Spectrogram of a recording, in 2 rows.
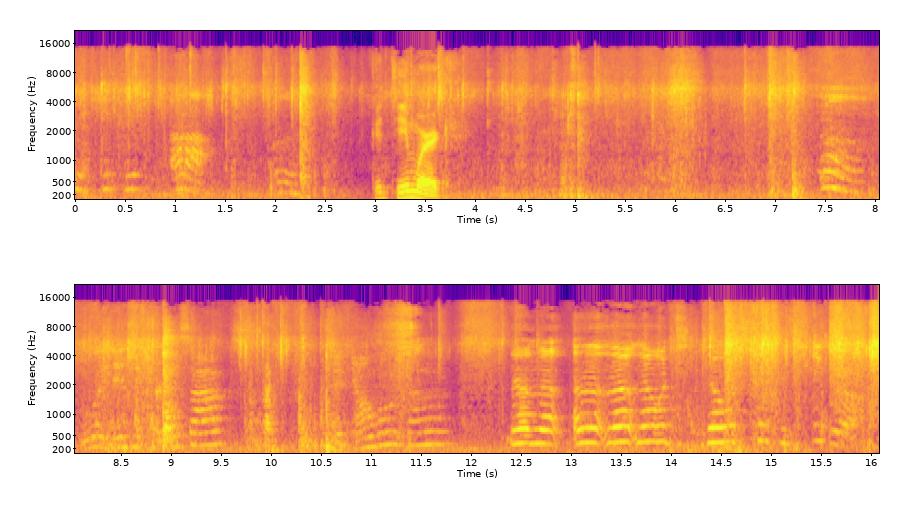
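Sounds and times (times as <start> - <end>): young children's voices: 0.0 - 1.4, 12.4 - 16.0
wrapping paper ripping: 0.0 - 7.9, 14.3 - 16.0.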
